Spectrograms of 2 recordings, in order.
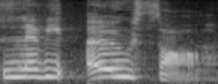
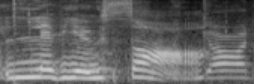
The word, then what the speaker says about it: Leviosa: pothead bye bye wian Leviosa stop stop stop you're going to take someone's eye out besides you're saying it wrong it's Levi Oar not leviar you do it then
